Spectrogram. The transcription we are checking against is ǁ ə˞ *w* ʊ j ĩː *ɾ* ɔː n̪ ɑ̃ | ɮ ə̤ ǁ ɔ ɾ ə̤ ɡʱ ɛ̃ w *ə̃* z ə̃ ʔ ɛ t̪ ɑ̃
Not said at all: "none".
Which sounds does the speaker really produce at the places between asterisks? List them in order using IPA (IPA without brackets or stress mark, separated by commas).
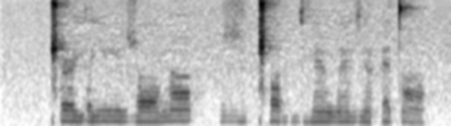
j, ɮ, ɛ̃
